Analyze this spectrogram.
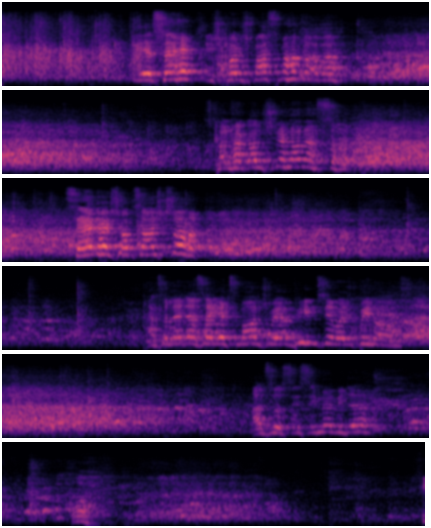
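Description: An audience laughs loudly in bursts.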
